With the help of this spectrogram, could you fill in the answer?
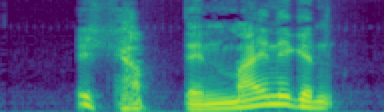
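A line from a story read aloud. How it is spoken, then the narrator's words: Called out. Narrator (German): rief D'Artagnan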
